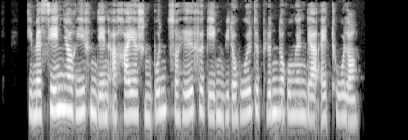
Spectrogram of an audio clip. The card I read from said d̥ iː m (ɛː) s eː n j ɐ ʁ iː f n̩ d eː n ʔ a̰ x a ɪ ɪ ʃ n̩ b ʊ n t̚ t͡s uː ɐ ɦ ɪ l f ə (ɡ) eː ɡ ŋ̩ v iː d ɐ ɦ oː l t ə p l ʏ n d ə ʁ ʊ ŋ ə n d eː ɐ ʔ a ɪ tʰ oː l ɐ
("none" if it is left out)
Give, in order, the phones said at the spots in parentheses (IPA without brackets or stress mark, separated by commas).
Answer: ɛ, ɡ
